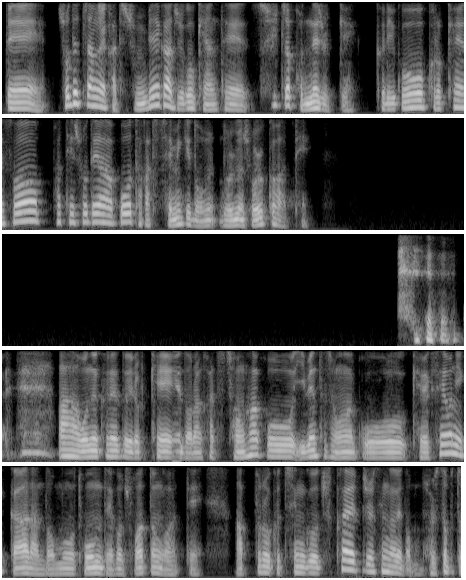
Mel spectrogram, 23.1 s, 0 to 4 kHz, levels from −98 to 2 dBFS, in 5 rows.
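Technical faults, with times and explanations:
No technical faults can be heard anywhere in this recording.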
